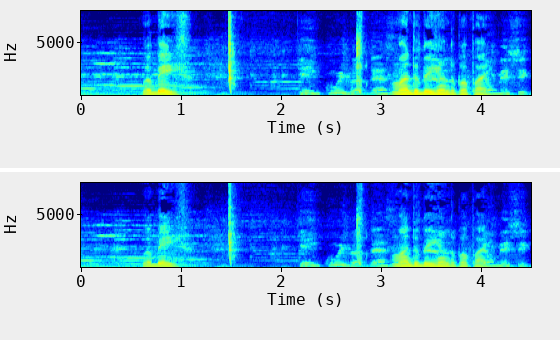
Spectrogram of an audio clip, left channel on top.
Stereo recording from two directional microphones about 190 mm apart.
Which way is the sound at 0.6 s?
20° left (ahead or behind).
